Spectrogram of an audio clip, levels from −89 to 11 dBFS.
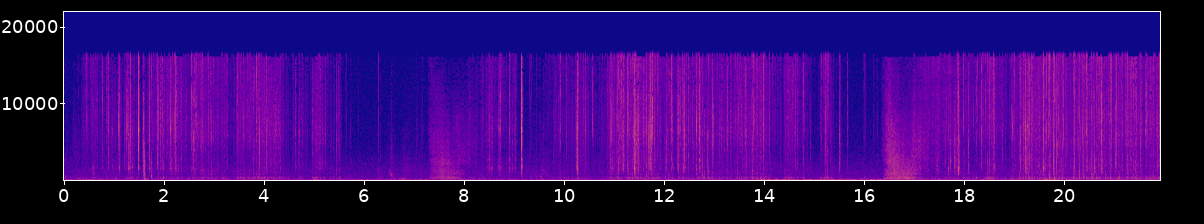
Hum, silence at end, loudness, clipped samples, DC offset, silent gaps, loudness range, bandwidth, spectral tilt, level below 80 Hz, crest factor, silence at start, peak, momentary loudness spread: none; 0 s; -39 LUFS; under 0.1%; under 0.1%; none; 11 LU; 17 kHz; -1 dB/octave; -54 dBFS; 36 dB; 0 s; -6 dBFS; 18 LU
